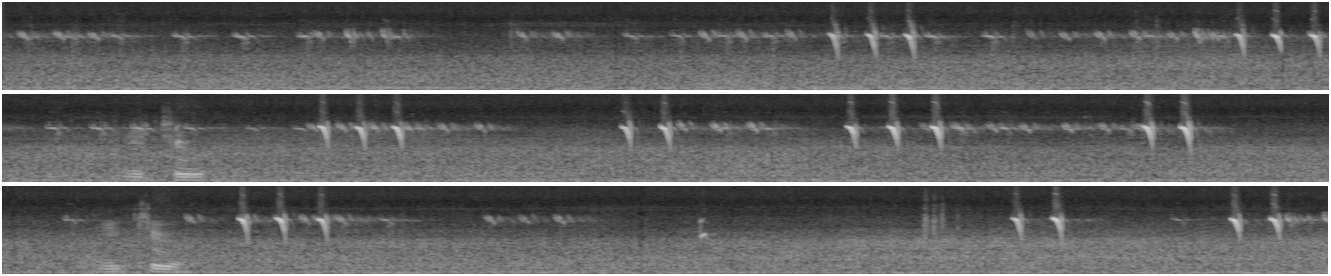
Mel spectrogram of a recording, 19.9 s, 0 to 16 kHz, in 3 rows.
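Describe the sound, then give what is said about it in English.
Bird calls from bird 8-2: rapid, high-pitched chirps arrive in short bursts throughout, over a steady low rumble of background noise, with a couple of louder low thumps partway through. “Pointed at bird 8-2.”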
